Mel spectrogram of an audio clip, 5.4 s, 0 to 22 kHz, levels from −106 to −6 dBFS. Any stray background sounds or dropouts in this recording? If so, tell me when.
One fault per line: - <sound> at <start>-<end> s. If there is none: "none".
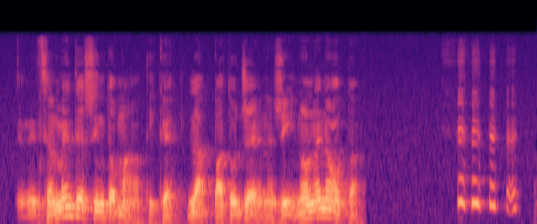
- laugh at 4.4-5.2 s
